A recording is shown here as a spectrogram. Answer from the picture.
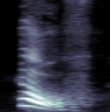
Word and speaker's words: health: to heal someone but in the word health it's also heal but it's pronounced health so you can to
